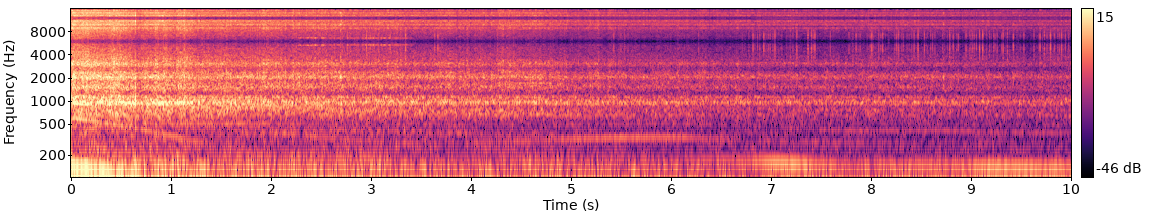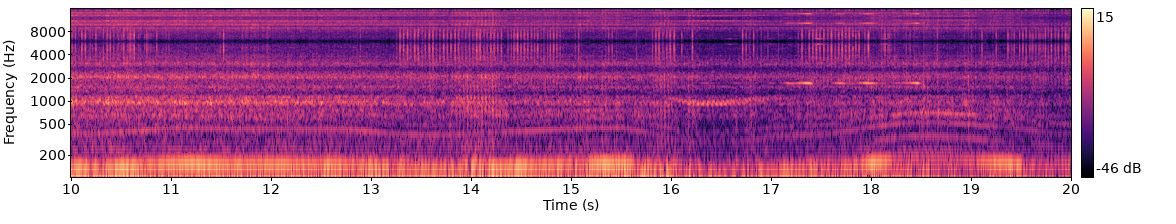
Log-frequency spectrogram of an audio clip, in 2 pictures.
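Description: Suzuki Swift Sport rally car's four-cylinder engine heard from its front bumper, the revs dropping sharply as it comes off the throttle. It then runs at low revs with slow rises and falls and a brief blip near the end, over road rumble, growing steadily quieter as the car slows.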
